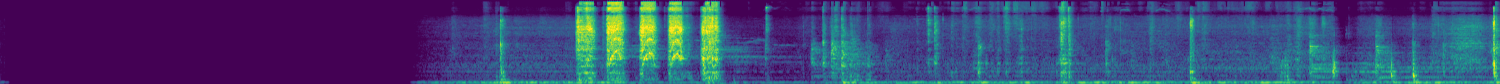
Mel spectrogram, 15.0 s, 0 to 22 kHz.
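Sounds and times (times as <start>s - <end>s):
steady low hum: 4.2s - 15.0s.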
